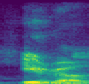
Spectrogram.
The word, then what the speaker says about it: gyro: It's their uh Well, it's spelled like gyro. It's this one spelled like gyro, you know. I was I was told it's said it's hero though.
